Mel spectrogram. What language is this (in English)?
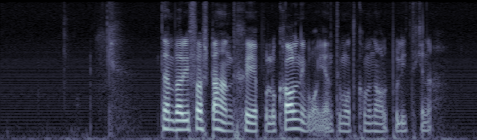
Swedish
